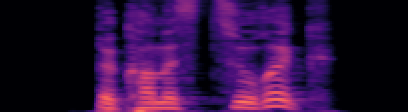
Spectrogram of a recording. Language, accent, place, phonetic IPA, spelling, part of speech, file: German, Germany, Berlin, [bəˌkɔməst t͡suˈʁʏk], bekommest zurück, verb, De-bekommest zurück.ogg
- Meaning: second-person singular subjunctive I of zurückbekommen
